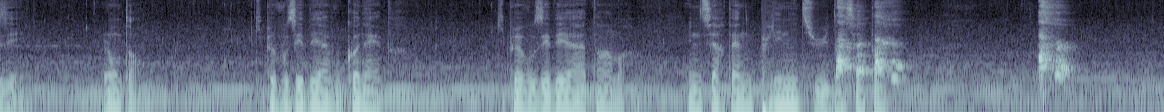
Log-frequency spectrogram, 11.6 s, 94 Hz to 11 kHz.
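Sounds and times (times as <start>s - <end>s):
speech: 0.0s - 0.4s, 1.0s - 1.6s, 2.6s - 4.0s, 5.1s - 9.2s, 10.4s - 10.8s
young boy coughing in the next room: 8.4s - 9.1s, 10.4s - 10.8s.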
